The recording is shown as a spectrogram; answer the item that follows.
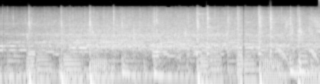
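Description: Live rock band playing an instrumental passage: a drum kit keeps a steady beat under held, pitched instrument notes that change in steps.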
